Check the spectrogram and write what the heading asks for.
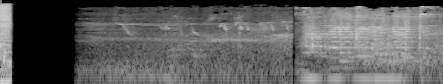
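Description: Loud intro music cuts off, followed by a brief dead silence, then faint outdoor ambience with birds chirping. About three seconds in, background music starts with a steady low bass note.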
